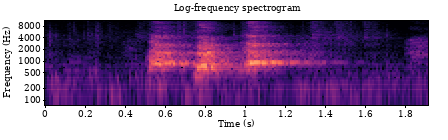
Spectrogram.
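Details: Cavalier King Charles Spaniel indoors on a kitchen cam at a breeder's home on a cloudy Monday morning: two quick barks followed by a drawn-out yelping tone that fades, with a quiet room behind.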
